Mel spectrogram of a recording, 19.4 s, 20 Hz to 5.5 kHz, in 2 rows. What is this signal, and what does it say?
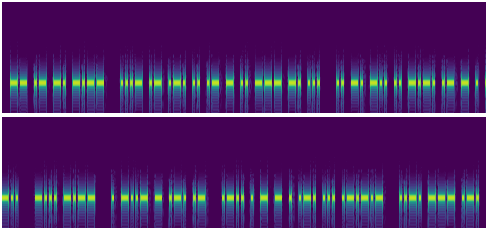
Morse code, heard as a keyed tone, about 25 wpm, 600 Hz. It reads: MANY VARIATIONS INDICATED BY EXTRA LETTERS. FOR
